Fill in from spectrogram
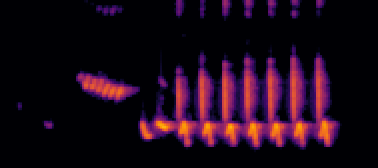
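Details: Nightingale singing: a thin high descending whistle, then a rapid series of about eight loud chirped notes repeated evenly, each rich and ringing.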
